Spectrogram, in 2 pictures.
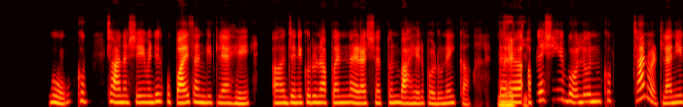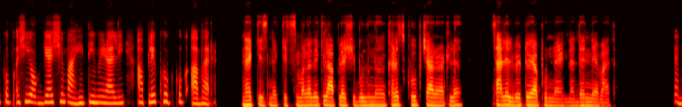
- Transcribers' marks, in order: laughing while speaking: "नक्की"
- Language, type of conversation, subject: Marathi, podcast, निराश वाटल्यावर तुम्ही स्वतःला प्रेरित कसे करता?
